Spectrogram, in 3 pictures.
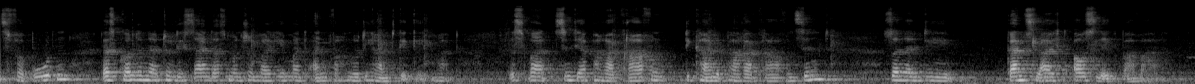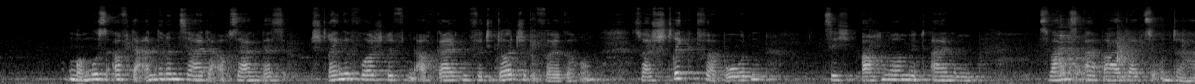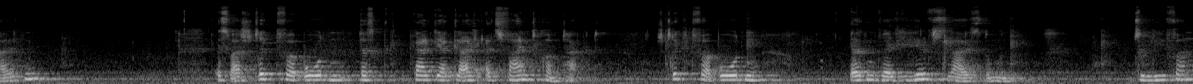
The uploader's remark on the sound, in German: Mitschnitt der Veranstaltung von Kulturhorizonte e.V. In der Musikschule Klassika e.V.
